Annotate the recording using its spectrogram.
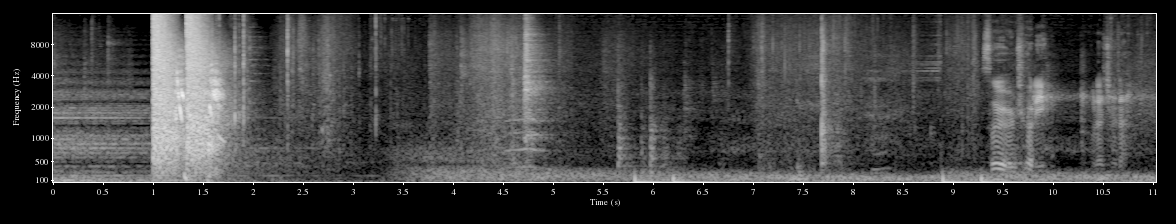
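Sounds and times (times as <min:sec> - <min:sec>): background music: 0:00.0 - 0:03.3
rifle shot crack: 0:01.0 - 0:02.0.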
